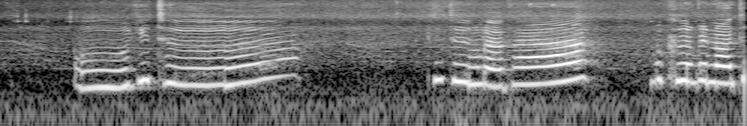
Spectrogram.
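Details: Three bouts of meowing from Sky, a pet cat being affectionate and asking for attention. Each bout is a long, steady, nasal cry that rises at its end, broken by short chirpy catches, with silence between bouts.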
